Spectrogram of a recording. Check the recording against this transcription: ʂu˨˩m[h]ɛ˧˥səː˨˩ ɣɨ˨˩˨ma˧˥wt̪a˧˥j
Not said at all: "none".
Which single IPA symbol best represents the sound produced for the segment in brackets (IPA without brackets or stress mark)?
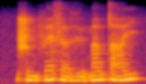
f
